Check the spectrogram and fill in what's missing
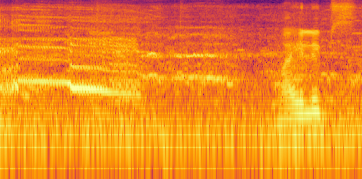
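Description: A pumpkin-coloured gamefowl rooster, a pumpkin dragon with green legs, crows once loudly and close, a long rising-falling call ending in a sharp upward note.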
